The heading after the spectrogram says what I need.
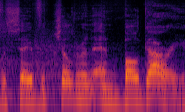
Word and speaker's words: Bulgari: save the children and Bulgari am I saying it right yes okay Bulgari to raise money and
